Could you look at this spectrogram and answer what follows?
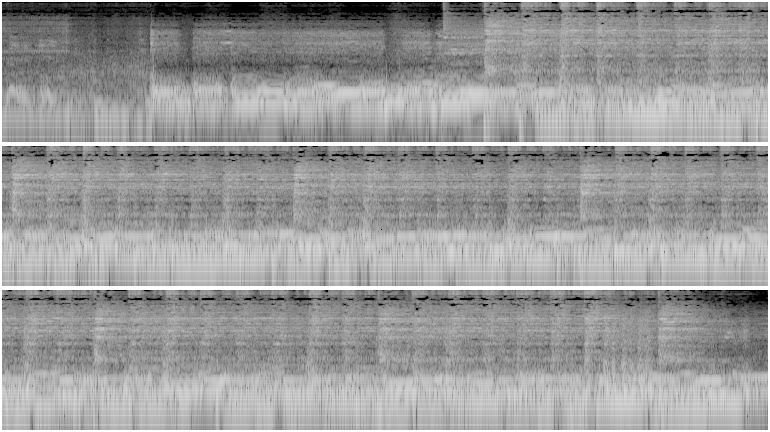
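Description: Rock band playing live on electric guitar, bass guitar and drum kit. The guitars start about a second and a half in, the drums and cymbals join at about five seconds, and the full band plays steadily until it stops near the end.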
